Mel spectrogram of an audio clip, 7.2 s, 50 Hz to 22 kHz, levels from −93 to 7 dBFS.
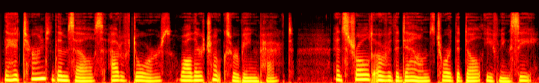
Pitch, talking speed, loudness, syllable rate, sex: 180 Hz, 190 wpm, -16 LUFS, 5.3 syllables/s, female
